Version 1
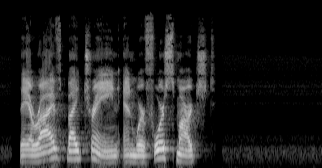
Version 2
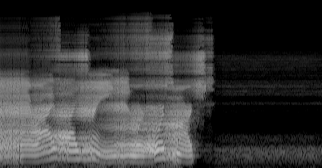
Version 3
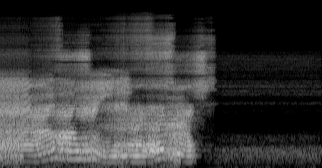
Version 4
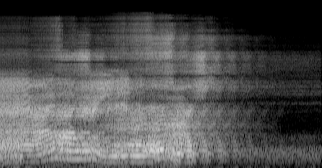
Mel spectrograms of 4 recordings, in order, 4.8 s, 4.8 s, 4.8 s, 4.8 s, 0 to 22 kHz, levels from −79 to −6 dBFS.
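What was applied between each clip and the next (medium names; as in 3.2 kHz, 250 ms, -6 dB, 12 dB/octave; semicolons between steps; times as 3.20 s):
reverse spectral sustain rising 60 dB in 2.27 s; compression 6:1, threshold -28 dBFS, peak gain reduction 14.5 dB; endings held to a fixed fall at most 330 dB/s; trim +2.5 dB
doubling 38 ms -5 dB
feedback delay 228 ms, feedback 53%, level -10 dB; trim +5 dB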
